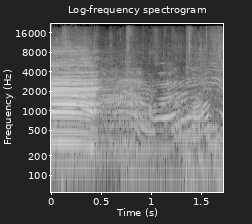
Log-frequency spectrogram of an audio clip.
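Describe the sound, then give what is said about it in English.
A single long, loud moo from a Highland cow in the south of Scotland, starting strong and full before dropping into a lower, wavering groan that trails off. No one speaks over it. “People are obviously attracted to Highland cows.”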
